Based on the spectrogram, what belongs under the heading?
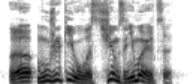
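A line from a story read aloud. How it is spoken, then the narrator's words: Booming big man. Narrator (Russian): прогудел здоровяк из-за моей спины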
